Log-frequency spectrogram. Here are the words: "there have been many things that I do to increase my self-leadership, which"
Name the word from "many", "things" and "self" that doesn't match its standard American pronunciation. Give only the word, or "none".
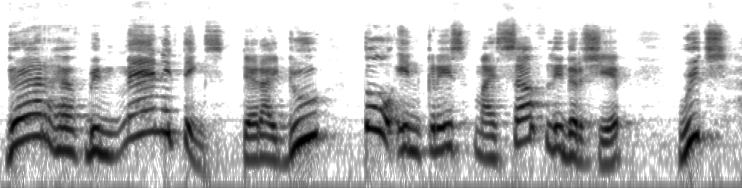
things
